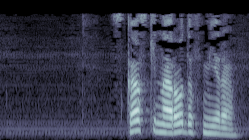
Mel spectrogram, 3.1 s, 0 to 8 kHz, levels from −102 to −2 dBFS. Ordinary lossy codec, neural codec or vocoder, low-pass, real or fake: MP3, 24 kbps; none; 7.2 kHz; real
